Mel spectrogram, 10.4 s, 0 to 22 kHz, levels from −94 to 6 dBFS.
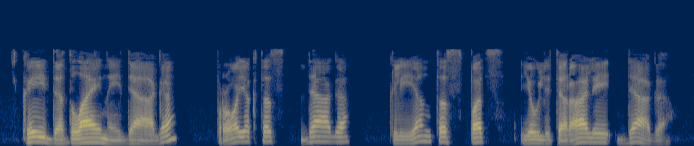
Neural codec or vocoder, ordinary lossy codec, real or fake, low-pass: none; MP3, 32 kbps; real; 5.4 kHz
